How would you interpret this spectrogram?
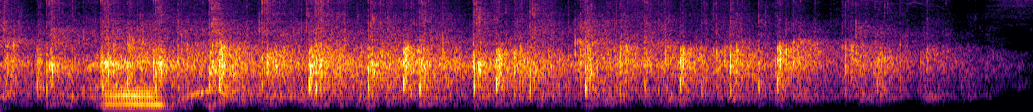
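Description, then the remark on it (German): An audience at a church service breaks into steady, dense applause for the band lasting about five seconds, with a brief voiced whoop near the start before the clapping slowly thins. “Wir sind ja jetzt wieder ein paar mehr Leute, dann dürfen wir auch mal einen Applaus geben, oder?”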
